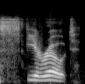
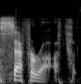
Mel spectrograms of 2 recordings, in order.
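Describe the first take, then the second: First: It is said with the Hebrew pronunciation. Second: It is said with the English game-name pronunciation. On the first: The speaker calls it right. "together they are the Sphirot" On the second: The speaker calls it wrong. "not the Sephiroth"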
